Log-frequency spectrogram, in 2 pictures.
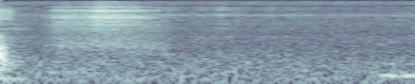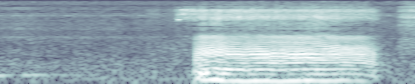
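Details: Person snoring loudly during sleep: quiet breathing followed by one long, low, rattling snore in a small room.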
